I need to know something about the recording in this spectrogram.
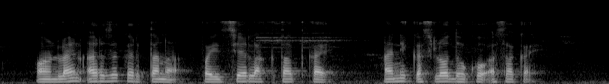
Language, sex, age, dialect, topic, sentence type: Marathi, male, 18-24, Southern Konkan, banking, question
